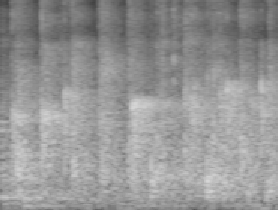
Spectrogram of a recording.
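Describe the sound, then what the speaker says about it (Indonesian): A classroom of students applauding after a group reads out its poster, steady dense clapping with voices and cheers mixed in throughout. "Oke, tepuk tangan."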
